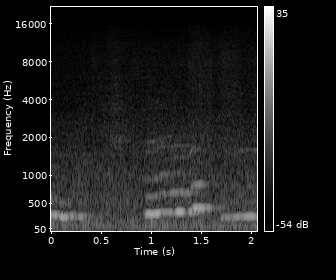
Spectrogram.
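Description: A woman humming a slow melody, with held notes that step up and down in pitch.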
